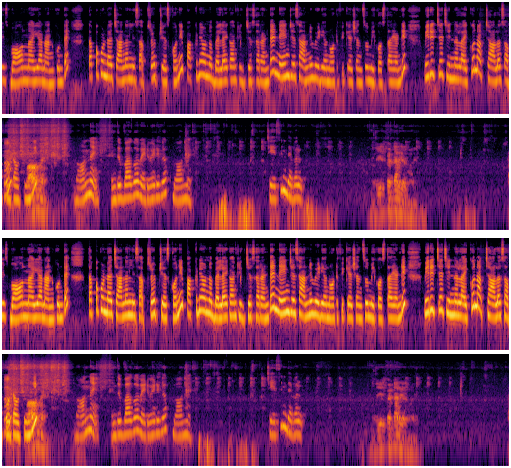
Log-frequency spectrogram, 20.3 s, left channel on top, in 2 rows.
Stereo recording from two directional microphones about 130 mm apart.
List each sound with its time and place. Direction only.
0.0 s speech: 30° right (ahead or behind)
11.6 s speech: 30° left (ahead or behind)
15.4 s speech: 35° left (ahead or behind)
19.3 s music: 15° left (ahead or behind)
